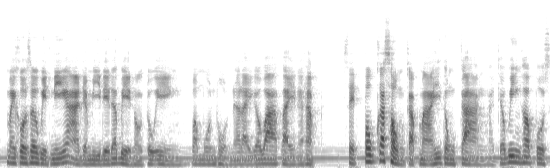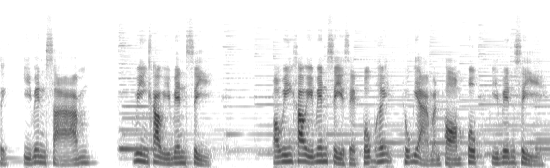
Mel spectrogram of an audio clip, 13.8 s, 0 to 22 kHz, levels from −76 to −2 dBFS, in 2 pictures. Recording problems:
background music; noticeable; throughout; 15 dB below the speech

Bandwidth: 15.5 kHz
